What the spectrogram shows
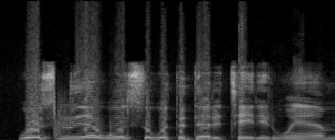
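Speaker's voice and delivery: mock slurred words. Retelling a kid questioning game developers, imitating his slurred words. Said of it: "he's just like slurring his words".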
